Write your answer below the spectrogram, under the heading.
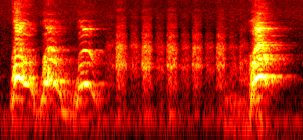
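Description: A dog barks in a quick burst of three sharp barks, followed by a stretch of rapid rhythmic panting, then one more loud bark at the end.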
